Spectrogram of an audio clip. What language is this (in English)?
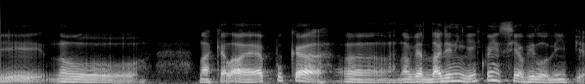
Portuguese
